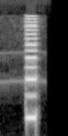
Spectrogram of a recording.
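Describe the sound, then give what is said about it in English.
A single short electronic beep signalling the start of a spoken response, about a quarter second long, clear and loud with a buzzy, harmonic-rich tone, standing alone in silence. “Begin speaking after the beep.”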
